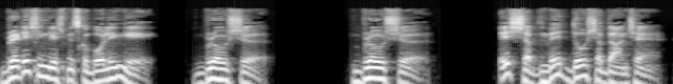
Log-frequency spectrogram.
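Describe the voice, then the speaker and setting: A man giving a scripted pronunciation lesson, speaking slowly and deliberately and repeating each word. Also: lowish voice, sing-song, dark tone, husky. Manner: slow, deliberate, repeats words. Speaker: pronunciation teacher.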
